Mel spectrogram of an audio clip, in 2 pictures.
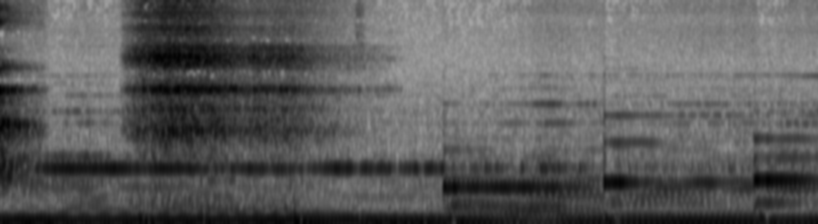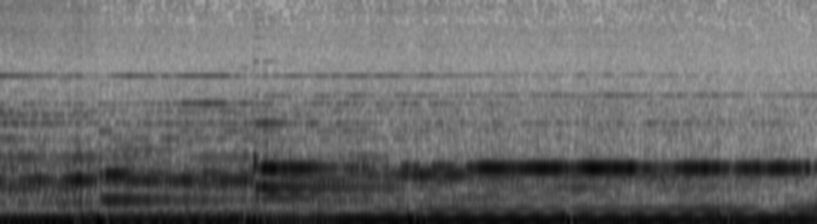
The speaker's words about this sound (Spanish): Notas cómo, entre más calma estás, más expande tu pecho y más fácil fluye el aire. Inhala. Y exhala.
